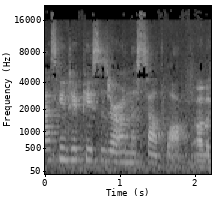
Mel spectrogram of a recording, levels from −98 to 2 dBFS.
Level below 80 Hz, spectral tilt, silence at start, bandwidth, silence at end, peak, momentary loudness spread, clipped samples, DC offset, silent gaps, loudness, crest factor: -66 dBFS; -0.5 dB/octave; 0 s; over 20 kHz; 0 s; -14 dBFS; 6 LU; under 0.1%; under 0.1%; none; -30 LUFS; 18 dB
